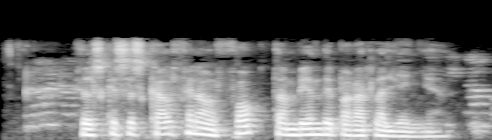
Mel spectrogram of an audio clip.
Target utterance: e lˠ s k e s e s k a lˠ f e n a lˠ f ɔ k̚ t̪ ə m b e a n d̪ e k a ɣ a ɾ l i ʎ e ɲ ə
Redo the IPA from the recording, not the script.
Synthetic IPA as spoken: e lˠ s k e s e s k a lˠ f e n a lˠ f ɔ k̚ t̪ a m b e a n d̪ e p a ɣ a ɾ l a ʎ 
